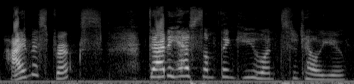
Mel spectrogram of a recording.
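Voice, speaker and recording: Casting: actress for a scheming teen daughter in radio comedy; high, forceful, earnest and wheedling. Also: female voice, expressive, normal speed, exaggerated voice, low-quality recording. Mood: chirpy, coaxing. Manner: earnest, coaxing, bossy. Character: perky, scheming teenage schoolgirl, the principal's daughter. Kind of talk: old-time radio comedy acting.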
